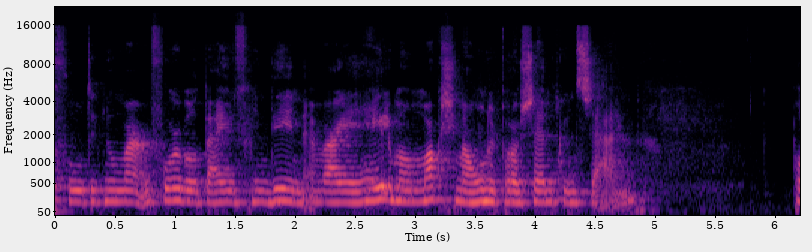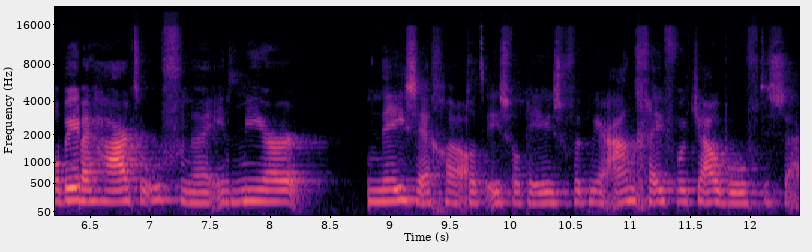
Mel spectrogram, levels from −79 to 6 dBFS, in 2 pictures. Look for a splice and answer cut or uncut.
cut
